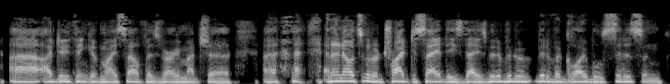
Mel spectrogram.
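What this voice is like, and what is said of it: Australian accent. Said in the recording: “your accent... ambiguous accent... my Australian accent has definitely gotten stronger”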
